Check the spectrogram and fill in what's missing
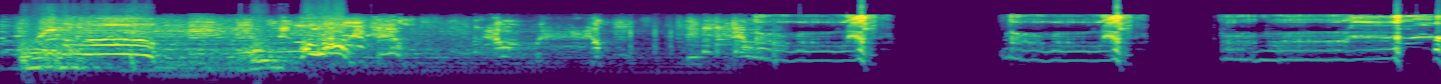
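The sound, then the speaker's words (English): Deep, snarling growls and roars from a tiger and a bear layer over each other loudly for several seconds, followed by three short, blaring tonal bursts separated by brief silences. “I am the tiger, the bear.”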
